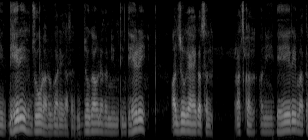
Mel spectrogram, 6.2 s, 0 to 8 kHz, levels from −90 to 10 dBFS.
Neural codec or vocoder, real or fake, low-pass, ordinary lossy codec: none; real; none; none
